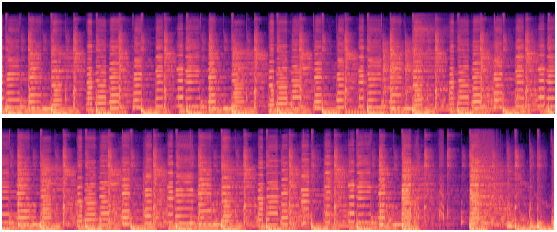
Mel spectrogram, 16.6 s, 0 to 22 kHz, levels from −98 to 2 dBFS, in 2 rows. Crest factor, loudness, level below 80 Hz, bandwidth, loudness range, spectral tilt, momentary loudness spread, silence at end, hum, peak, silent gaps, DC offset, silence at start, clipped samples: 16 dB; -17 LUFS; -22 dBFS; 14 kHz; 1 LU; -4.5 dB/octave; 4 LU; 0 s; none; 0 dBFS; none; under 0.1%; 0 s; under 0.1%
